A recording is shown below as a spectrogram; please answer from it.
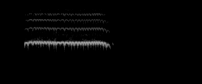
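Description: A single high whistle blast, held steady for just under a second: the signal to start a marching parade.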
